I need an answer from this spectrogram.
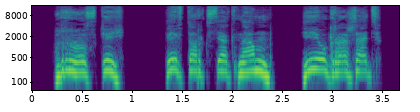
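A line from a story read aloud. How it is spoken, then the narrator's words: Shout in broken Russian. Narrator (Russian): на ломаном русском выкрикнул один из пятерки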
